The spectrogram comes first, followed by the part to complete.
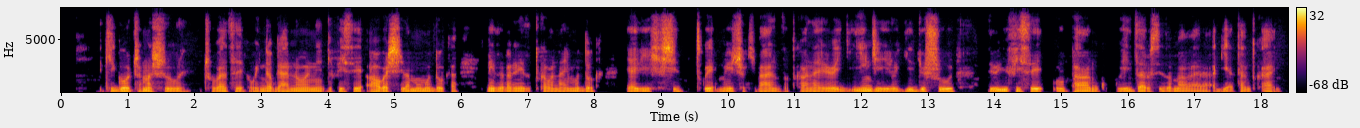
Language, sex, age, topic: Rundi, male, 25-35, education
